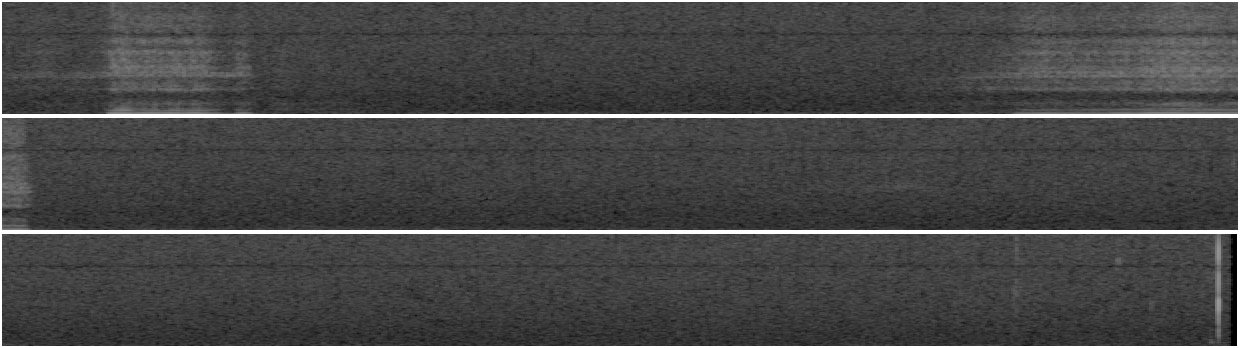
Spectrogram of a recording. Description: Our dog "Shannon" Snores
